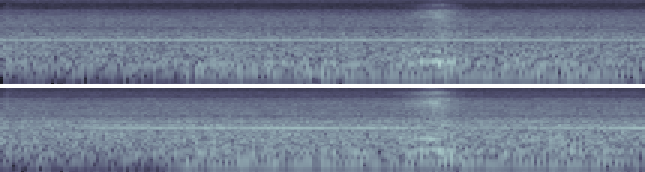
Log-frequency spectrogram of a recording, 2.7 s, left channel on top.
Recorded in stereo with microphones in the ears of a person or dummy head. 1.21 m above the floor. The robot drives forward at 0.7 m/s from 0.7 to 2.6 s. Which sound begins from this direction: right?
A zipper, at 1.6 s.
